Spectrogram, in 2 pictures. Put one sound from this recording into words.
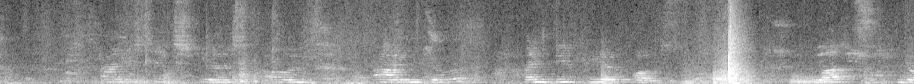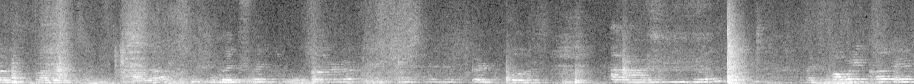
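A young boy answers nearby in an ordinary conversational voice.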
